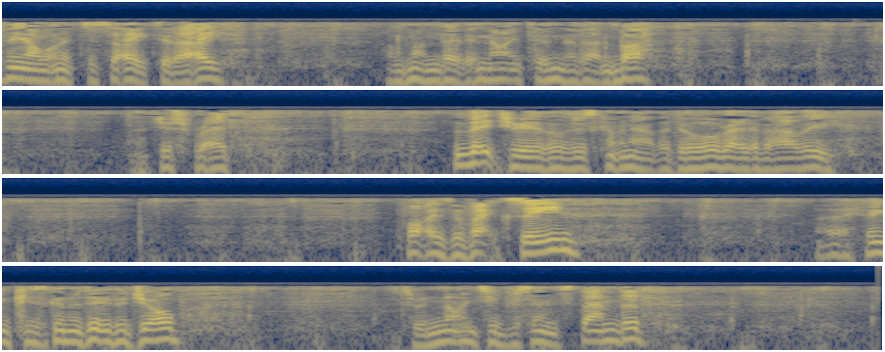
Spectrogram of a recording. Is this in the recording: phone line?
no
